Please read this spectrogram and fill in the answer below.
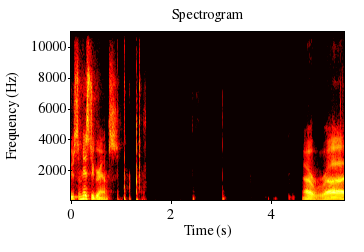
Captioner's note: keyboard typing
